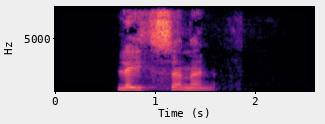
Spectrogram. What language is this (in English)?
Kabyle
